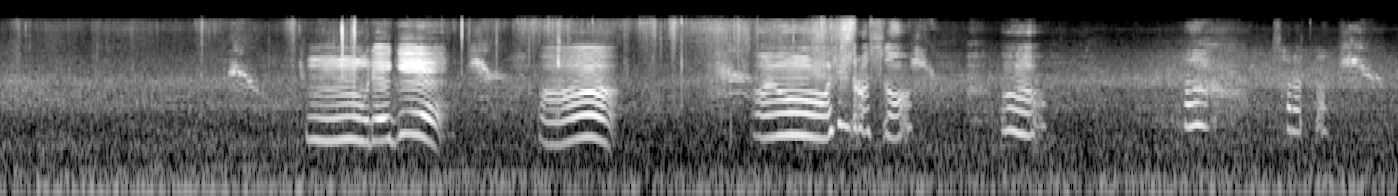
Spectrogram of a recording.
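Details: Rescued stray kitten Petit gives long, arching meows, several drawn-out cries with rich harmonics spaced a couple of seconds apart, a woman's gentle Korean voice and low traffic-like rumble underneath.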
